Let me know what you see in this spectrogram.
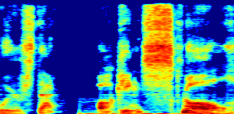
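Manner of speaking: voice utterly seething with hatred. Voicing a character who demands a lost skull: voice full of hatred. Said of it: "absolutely the most hatred in his voice".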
